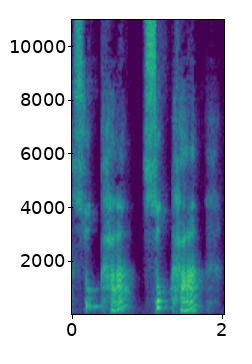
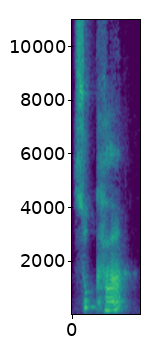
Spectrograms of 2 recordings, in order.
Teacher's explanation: una K pero aspirada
